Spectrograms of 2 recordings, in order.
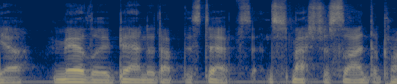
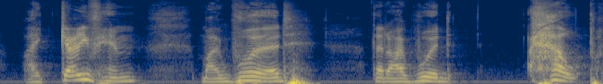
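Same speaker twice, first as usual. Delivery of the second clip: very loud, high, gasping out the words; 6 semitones higher, 15 dB louder than usual. Lighten answers the Vampanese who offers to spare him, gasped words. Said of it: "Lighten gasped".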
